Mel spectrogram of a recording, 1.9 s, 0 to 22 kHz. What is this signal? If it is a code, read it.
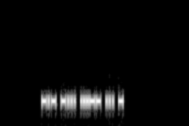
Morse code, heard as a keyed tone, about 77 wpm, 700 Hz. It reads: KB3ST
